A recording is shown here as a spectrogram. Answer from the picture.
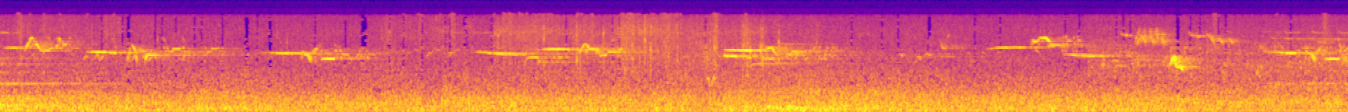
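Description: Faint outdoor ambience with small birds chirping now and then: short high chirps every second or two over a soft hiss.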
